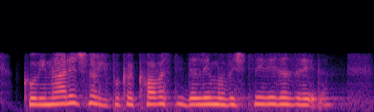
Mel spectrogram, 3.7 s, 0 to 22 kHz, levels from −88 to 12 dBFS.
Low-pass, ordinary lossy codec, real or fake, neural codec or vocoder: 3.6 kHz; none; fake; codec, 16 kHz in and 24 kHz out, 0.4 kbps, LongCat-Audio-Codec, two codebook decoder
